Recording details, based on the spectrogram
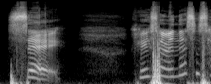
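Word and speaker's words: C'est: And to say it's, you would say say. C''est is pronounced say.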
